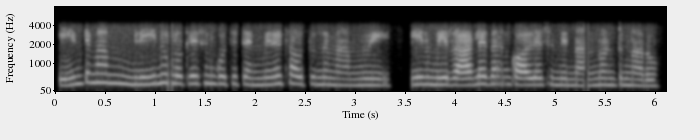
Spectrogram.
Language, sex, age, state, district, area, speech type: Telugu, female, 18-30, Telangana, Karimnagar, urban, conversation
